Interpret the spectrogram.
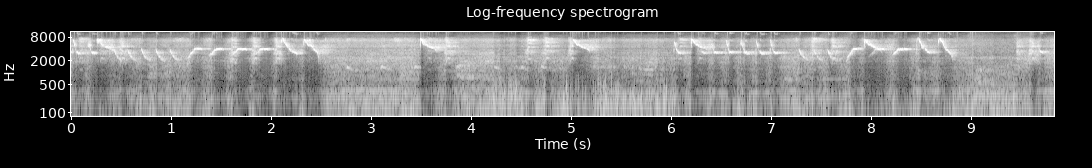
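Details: Chattering canary-like sparrow song: rapid sequences of high upslurred whistles and trills, a quieter middle stretch, then another lively burst, with continuous low background noise.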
